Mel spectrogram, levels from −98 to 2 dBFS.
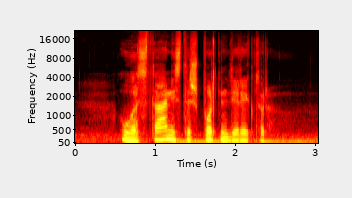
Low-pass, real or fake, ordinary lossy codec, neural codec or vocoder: none; real; none; none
